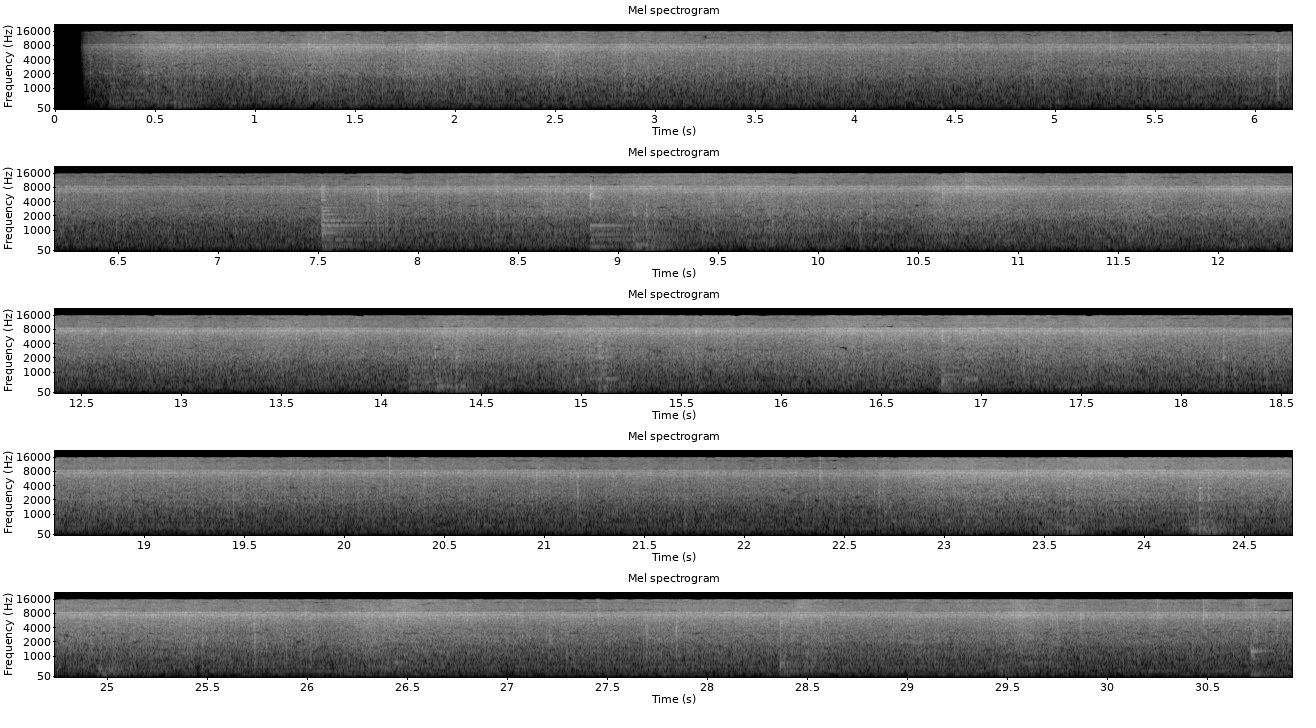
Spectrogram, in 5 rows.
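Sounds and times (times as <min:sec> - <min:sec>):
food sizzling in hot oil: 0:00.2 - 0:30.9
spatula knocking and scraping pan: 0:08.8 - 0:09.5, 0:14.2 - 0:15.3, 0:16.8 - 0:17.2, 0:23.4 - 0:25.2.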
